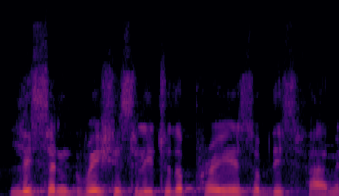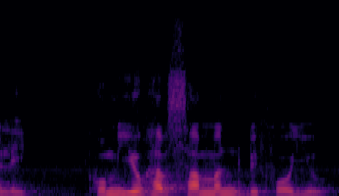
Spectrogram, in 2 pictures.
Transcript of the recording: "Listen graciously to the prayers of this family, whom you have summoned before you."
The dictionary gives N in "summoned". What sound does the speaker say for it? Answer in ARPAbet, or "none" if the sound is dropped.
N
